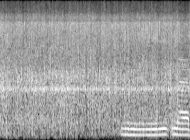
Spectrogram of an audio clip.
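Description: Steady rain pours down hard on surfaces during severe flooding in Noakhali, Bangladesh, a dense hiss throughout, with a low engine-like hum rising near the end.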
